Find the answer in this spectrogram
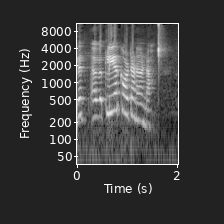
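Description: A woman talking, then a single sharp click a little past halfway, from a lipstick tube being handled.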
